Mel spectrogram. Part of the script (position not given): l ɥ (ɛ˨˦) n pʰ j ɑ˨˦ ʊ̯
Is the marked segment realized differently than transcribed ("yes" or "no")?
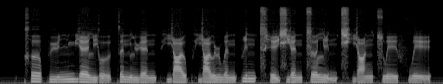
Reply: no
